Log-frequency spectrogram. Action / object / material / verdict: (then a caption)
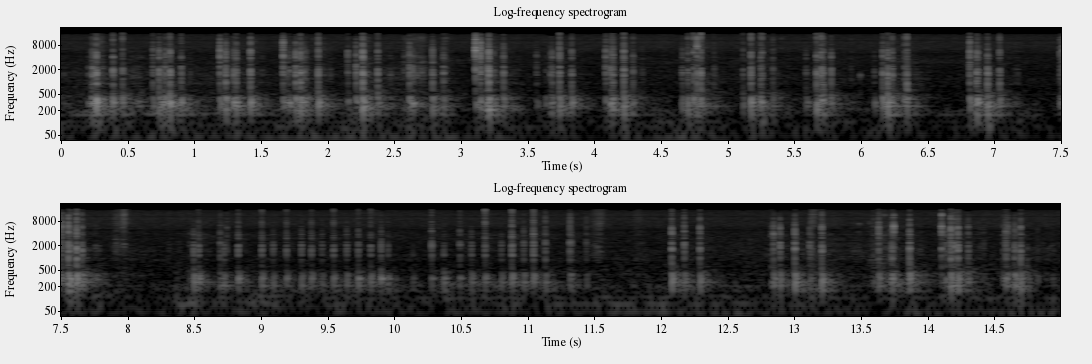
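tap / soft plastic squeeze tube / plastic / none. A soft plastic squeeze tube of cream, standing on its cap and held in both hands, is tapped with long nails. Quick, light clicky taps come in uneven bursts with a low hollow tone, then softer rapid tapping runs before the sharper bursts resume.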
